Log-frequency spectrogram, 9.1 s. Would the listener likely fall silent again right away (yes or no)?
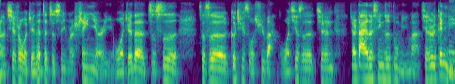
yes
